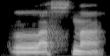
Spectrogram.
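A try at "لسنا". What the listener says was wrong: Betul, lasna ya panjang ya.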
